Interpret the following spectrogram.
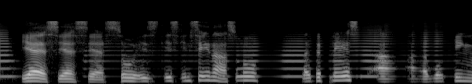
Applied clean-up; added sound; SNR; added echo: neural mask model RNNoise.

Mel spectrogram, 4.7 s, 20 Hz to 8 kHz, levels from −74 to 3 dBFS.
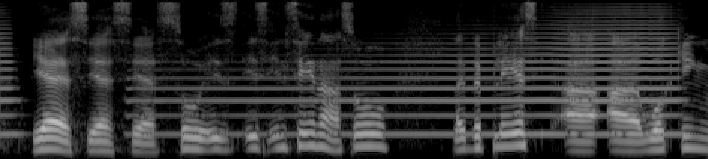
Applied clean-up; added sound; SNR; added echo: none; Trumpet; 8 dB; none.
